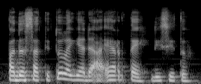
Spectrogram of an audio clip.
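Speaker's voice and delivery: ordinary delivery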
